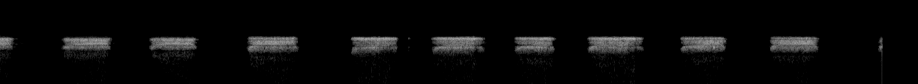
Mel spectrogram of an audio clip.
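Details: Young owl in a nest box at night on 7 July 2023, feeding on a mouse as its parents slow their food deliveries: rhythmic, coarse hissing screeches, nine or ten bursts spaced about a second apart, with a faint click between.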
